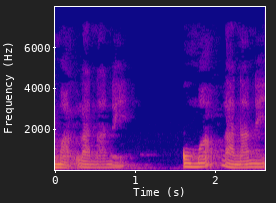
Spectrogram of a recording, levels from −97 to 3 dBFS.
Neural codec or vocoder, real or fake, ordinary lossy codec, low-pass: none; real; MP3, 48 kbps; 7.2 kHz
